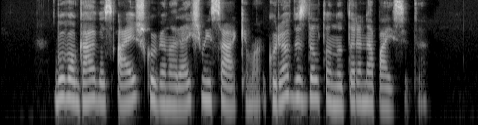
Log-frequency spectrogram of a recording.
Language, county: Lithuanian, Klaipėda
